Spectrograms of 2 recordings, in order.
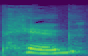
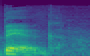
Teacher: let's start with the bilabial stops you have the sound which is voiceless and you have the sound which is voiced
